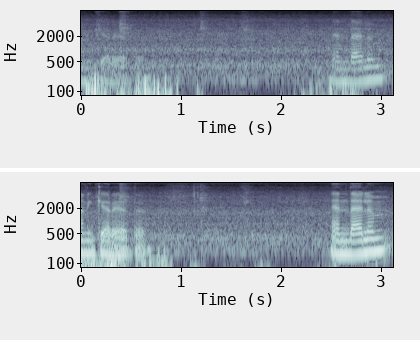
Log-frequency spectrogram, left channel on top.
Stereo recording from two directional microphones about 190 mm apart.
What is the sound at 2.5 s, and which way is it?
Speech, 50° right (ahead or behind).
